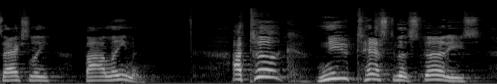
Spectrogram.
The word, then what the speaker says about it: Philemon: some of them are difficult to uh to pronounce uh some of the other people called it uh instead of philemon they call it philemon so that's what a lot of people grew up but it's actually philemon i took new testament studies at duke under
